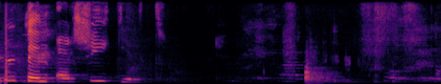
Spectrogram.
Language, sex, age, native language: Icelandic, male, 9, Icelandic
